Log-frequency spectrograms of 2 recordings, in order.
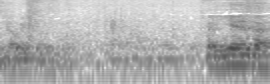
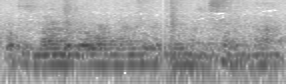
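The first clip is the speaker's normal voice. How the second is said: scripture recitation. Acted. Mourner reciting a psalm for his late teacher, measured. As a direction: recite it like a Sunday school lesson.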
